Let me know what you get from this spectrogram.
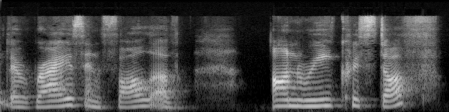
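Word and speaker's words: Henri Christophe: So, the book is called The First and Last King of Haiti, the Rise and Fall of Enri Kristoff, I believe is how we would pronounce it in French, but my French is terrible.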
